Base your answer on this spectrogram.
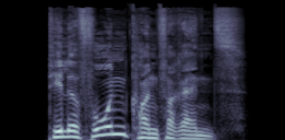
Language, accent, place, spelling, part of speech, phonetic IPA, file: German, Germany, Berlin, Telefonkonferenz, noun, [teleˈfoːnkɔnfeˌʁɛnt͡s], De-Telefonkonferenz.ogg
- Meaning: conference call, telephone conference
